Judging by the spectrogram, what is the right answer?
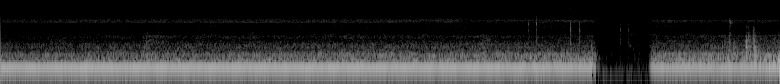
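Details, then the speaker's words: Hampton Bay Palm Beach ceiling fan recorded up close, switched from medium to high: steady low motor hum holding constant; the fans also wobble and one rattles; cause of hum not apparent. "I don't know if you guys can hear that, but it's humming, but I'm about to send it to high, I think."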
